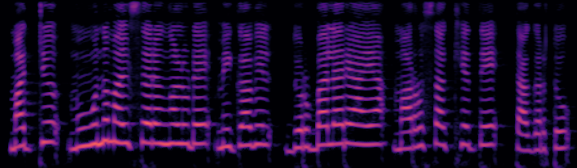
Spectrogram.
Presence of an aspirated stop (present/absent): present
